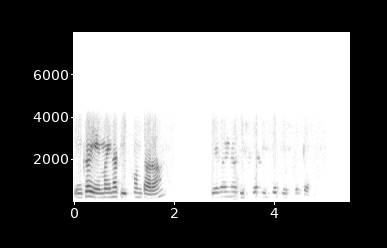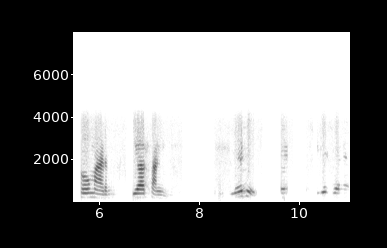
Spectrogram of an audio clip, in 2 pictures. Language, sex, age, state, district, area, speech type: Telugu, female, 18-30, Andhra Pradesh, Anakapalli, rural, conversation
